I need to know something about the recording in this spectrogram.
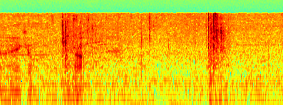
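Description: A heavy metal door clanks open.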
